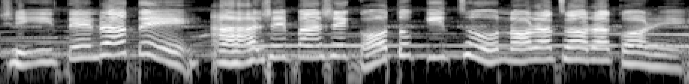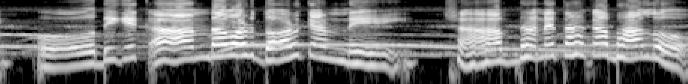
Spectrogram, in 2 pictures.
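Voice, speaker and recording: Over loud music, a female-sounding cartoonish character voice squeaks at an extremely high pitch and a fairly slow pace. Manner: warm, cautionary.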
